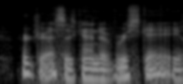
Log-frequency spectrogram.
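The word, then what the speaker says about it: risqué: Risque. Risque. Risque is like, ooh, her dress is kind of risque, like a little scandalous.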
